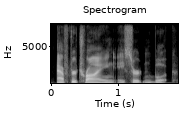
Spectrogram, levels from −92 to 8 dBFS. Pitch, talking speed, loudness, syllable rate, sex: 95 Hz, 155 wpm, -21 LUFS, 4.1 syllables/s, male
